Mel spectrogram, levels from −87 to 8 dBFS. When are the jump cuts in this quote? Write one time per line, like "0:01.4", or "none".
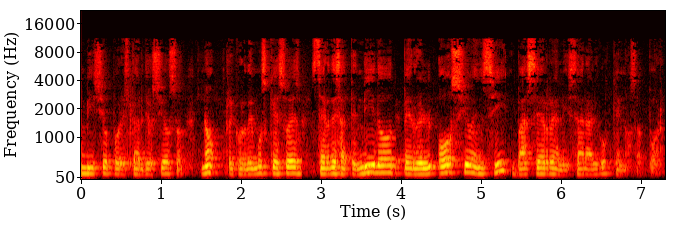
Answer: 0:01.4
0:02.8
0:03.9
